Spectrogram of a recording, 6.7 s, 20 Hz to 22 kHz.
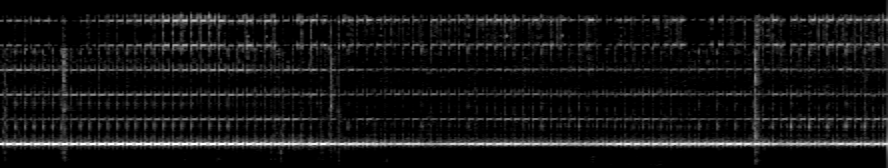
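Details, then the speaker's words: Vulcan MK V1B Autosonic photoelectric smoke detector from 1986, triggered by tester smoke spray: rapid high-pitched beeps, three or four a second, repeating steadily. The alarm works and would not stop until the battery was disconnected. "I had to disconnect it it looks like the only way to turn that off some of them will turn off um eventually with the test spray some of them you have to physically disconnect the battery or it'll just keep going on and on and on"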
